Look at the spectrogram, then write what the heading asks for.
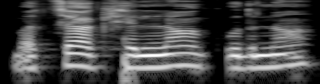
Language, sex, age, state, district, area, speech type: Urdu, female, 60+, Bihar, Khagaria, rural, spontaneous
